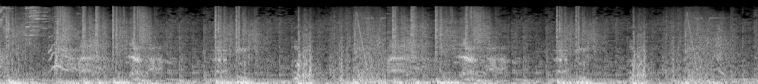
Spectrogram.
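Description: Fight-scene soundtrack: music under a rapid run of hit sound effects, with punches, thuds and crashes landing every half second or so.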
